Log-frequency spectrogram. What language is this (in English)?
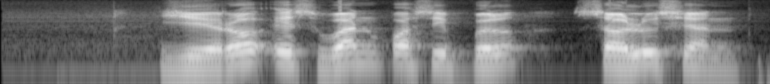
Javanese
